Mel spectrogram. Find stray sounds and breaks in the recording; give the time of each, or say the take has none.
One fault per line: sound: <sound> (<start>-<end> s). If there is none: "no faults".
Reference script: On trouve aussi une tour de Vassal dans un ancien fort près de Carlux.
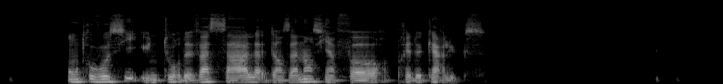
no faults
